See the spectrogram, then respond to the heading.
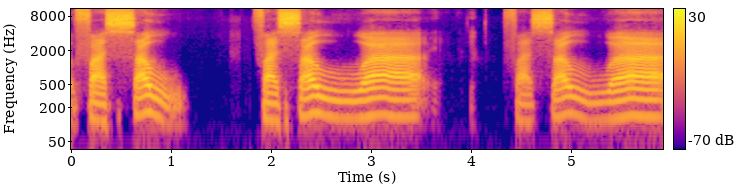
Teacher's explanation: untuk wau yang bertasdid nah dia ada kaidah yang namanya annabr ya annabr jadi ada sedikit penekanan di situ menjadi fasaw fasawa fasawa bukan fasawa fasawa kalau fasawa nanti di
